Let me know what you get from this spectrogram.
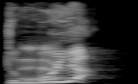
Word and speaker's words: Doumbouya: Doumbouya.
